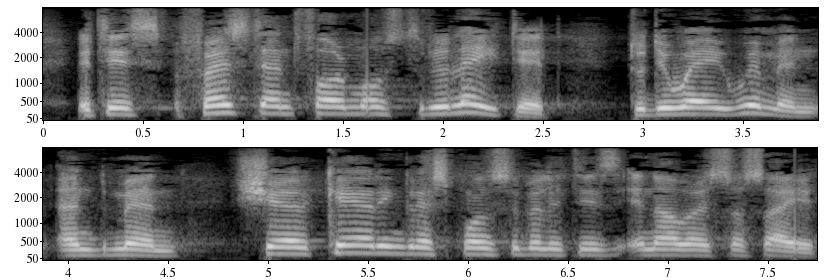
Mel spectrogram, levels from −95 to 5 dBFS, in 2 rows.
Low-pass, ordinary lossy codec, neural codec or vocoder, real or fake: none; none; none; real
